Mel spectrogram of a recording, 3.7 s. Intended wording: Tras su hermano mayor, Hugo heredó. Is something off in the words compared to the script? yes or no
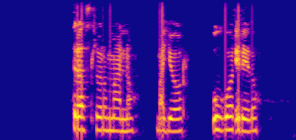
no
